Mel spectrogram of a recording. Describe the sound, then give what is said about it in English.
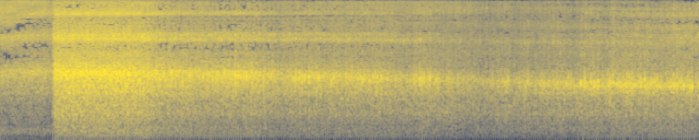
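A dental suction straw, used to wash out the mouth, switches on abruptly and runs steadily, a loud airy hiss with a whining tone that sags slightly in pitch over several seconds, no voices. “you put that straw in, and it's that suction thing”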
